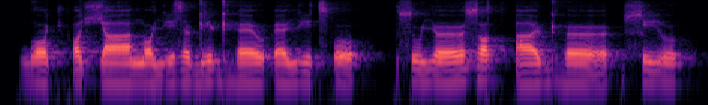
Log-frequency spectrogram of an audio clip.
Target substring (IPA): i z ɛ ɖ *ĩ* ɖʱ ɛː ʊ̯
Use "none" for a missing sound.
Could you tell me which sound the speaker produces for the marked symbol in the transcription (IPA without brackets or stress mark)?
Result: i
